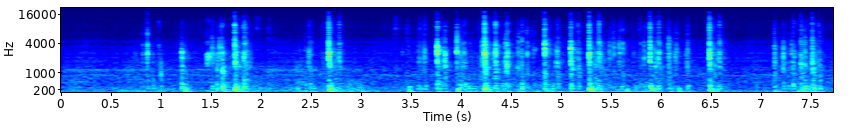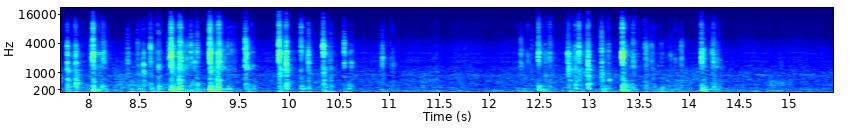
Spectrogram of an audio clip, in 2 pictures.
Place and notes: Old Sarum, Salisbury, UK - 061 working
